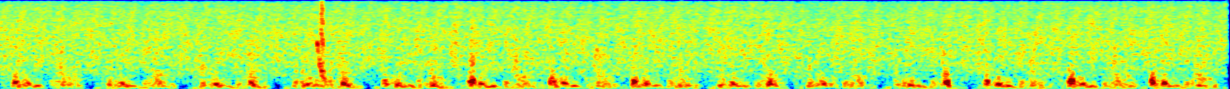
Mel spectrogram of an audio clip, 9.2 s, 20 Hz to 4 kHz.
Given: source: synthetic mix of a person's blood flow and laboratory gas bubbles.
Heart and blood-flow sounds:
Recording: Doppler ultrasound of blood flow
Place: precordium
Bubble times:
2.28-2.35 s: bubbles
2.39-2.52 s: bubbles
From the record:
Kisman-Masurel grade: 111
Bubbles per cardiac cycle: 1 to 2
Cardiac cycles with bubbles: 1 to 10%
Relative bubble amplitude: barely perceptible (0.100 to 0.250)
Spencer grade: 1 (occasional bubble signal discernible with the cardiac motion signal, with majority of cardiac periods free of bubbles)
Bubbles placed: only in the low amplitude regions of the cardiac cycle

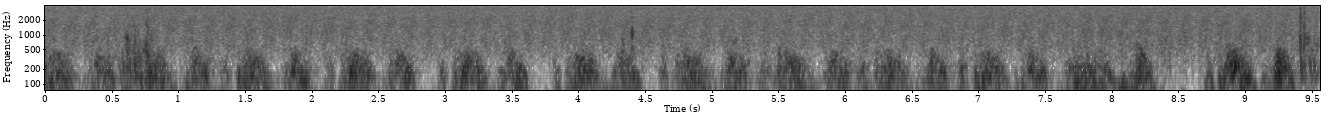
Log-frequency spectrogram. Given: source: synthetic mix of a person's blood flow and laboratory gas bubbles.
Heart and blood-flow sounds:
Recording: Doppler ultrasound of blood flow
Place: precordium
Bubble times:
0.56-0.85 s: bubbles
4.39-4.46 s: bubbles
9.40-9.57 s: bubbles
From the record:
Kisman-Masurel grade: 122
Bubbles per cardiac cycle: 1 to 2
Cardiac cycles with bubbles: 10 to 50%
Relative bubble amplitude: moderate (0.250 to 0.450)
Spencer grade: 2 (many but less than half of the cardiac periods contain bubble signals, singularly or in groups)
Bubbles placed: anywhere in the cardiac cycle

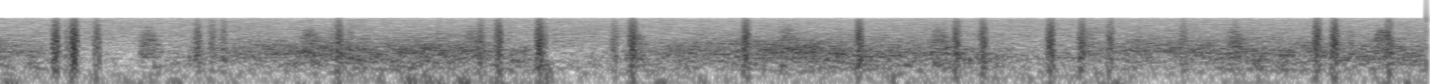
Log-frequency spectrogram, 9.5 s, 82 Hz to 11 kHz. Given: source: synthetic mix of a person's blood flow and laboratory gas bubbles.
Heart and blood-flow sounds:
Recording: Doppler ultrasound of blood flow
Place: subclavian vein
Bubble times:
no bubbles
From the record:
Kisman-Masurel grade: 000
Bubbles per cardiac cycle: 0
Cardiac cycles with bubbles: 0%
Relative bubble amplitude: no bubbles discernible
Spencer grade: 0 (complete lack of bubble signals)

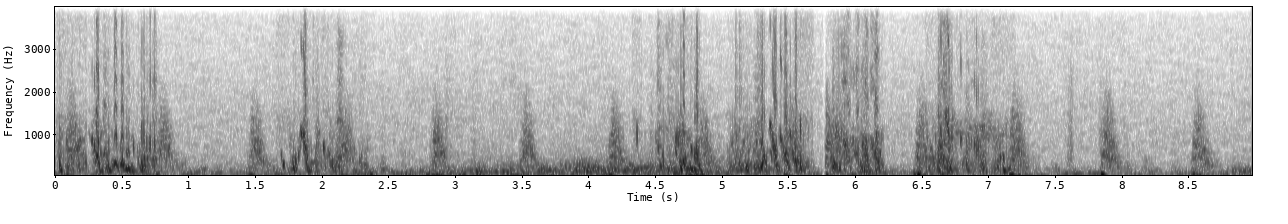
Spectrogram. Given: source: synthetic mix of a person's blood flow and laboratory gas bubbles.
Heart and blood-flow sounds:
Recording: Doppler ultrasound of blood flow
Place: subclavian vein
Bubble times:
0.00-0.80 s: bubbles
1.67-2.24 s: bubbles
2.27-2.38 s: bubbles
4.33-4.41 s: bubbles
4.49-4.90 s: bubbles
5.03-5.70 s: bubbles
5.80-6.23 s: bubbles
6.53-7.21 s: bubbles
From the record:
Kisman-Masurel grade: 333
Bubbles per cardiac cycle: rolling drumbeat, 9 or more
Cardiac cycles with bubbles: 50 to 99%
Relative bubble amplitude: loud (0.450 to 0.775)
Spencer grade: 3 (all of the cardiac periods contain showers or single bubble signals, but not dominating or overriding the cardiac motion signals)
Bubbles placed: anywhere in the cardiac cycle

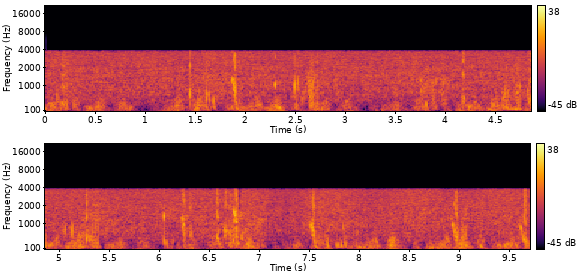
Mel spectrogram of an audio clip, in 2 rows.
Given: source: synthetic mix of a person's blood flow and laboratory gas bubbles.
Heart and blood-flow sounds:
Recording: Doppler ultrasound of blood flow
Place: precordium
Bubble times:
0.09-0.35 s: bubbles
1.41-1.98 s: bubbles
2.27-2.33 s: bubbles
2.44-2.78 s: bubbles
3.73-4.06 s: bubbles
4.10-4.24 s: bubbles
4.45-4.89 s: bubbles
5.03-5.50 s: bubbles
6.01-6.17 s: bubbles
6.21-6.35 s: bubbles
6.57-7.08 s: bubbles
7.48-8.01 s: bubbles
8.91-9.12 s: bubbles
9.15-9.28 s: bubbles
9.55-9.72 s: bubbles
From the record:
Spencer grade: 3 (all of the cardiac periods contain showers or single bubble signals, but not dominating or overriding the cardiac motion signals)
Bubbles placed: anywhere in the cardiac cycle

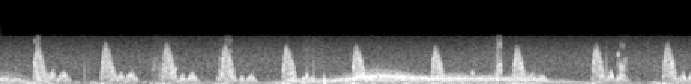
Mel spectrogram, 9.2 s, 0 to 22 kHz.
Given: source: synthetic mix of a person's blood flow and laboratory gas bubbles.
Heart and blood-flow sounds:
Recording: Doppler ultrasound of blood flow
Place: subclavian vein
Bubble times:
0.43-0.59 s: bubbles
2.01-2.38 s: bubbles
2.88-3.10 s: bubbles
4.06-4.13 s: bubbles
6.25-6.34 s: bubbles
6.58-6.70 s: bubbles
8.21-8.38 s: bubbles
From the record:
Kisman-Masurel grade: 122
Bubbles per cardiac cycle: 1 to 2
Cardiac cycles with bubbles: 10 to 50%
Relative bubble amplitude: moderate (0.250 to 0.450)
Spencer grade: 2 (many but less than half of the cardiac periods contain bubble signals, singularly or in groups)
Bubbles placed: anywhere in the cardiac cycle

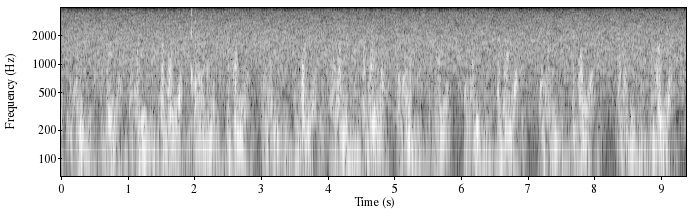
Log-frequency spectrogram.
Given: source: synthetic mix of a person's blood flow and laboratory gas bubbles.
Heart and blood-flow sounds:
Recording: Doppler ultrasound of blood flow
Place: precordium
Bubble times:
1.89-2.34 s: bubbles
From the record:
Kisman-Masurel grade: 113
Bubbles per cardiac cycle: 1 to 2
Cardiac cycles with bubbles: 1 to 10%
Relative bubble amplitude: loud (0.450 to 0.775)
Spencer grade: 1 (occasional bubble signal discernible with the cardiac motion signal, with majority of cardiac periods free of bubbles)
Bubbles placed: anywhere in the cardiac cycle

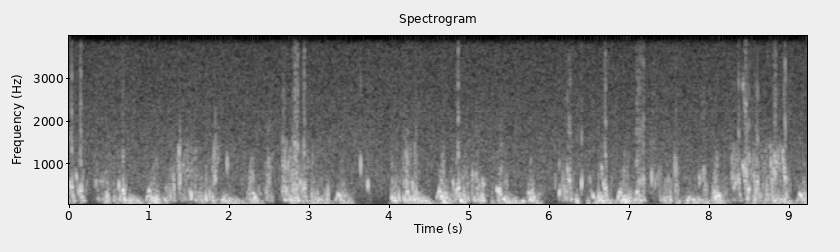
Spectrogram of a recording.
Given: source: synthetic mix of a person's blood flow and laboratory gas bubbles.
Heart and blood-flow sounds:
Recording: Doppler ultrasound of blood flow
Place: precordium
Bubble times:
0.00-0.24 s: bubbles
0.30-0.76 s: bubbles
1.19-1.93 s: bubbles
1.95-2.04 s: bubbles
2.44-2.56 s: bubbles
2.63-3.27 s: bubbles
3.61-3.78 s: bubbles
4.01-4.42 s: bubbles
4.76-5.25 s: bubbles
5.32-5.50 s: bubbles
6.04-6.45 s: bubbles
6.48-6.80 s: bubbles
7.07-7.64 s: bubbles
7.86-8.01 s: bubbles
8.26-9.03 s: bubbles
From the record:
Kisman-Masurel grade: 343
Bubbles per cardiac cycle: rolling drumbeat, 9 or more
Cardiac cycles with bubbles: 100%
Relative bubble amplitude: loud (0.450 to 0.775)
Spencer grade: 3 (all of the cardiac periods contain showers or single bubble signals, but not dominating or overriding the cardiac motion signals)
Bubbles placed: only in the low amplitude regions of the cardiac cycle

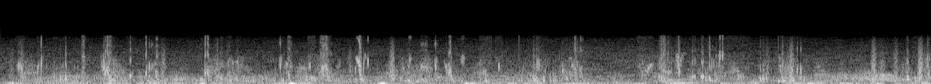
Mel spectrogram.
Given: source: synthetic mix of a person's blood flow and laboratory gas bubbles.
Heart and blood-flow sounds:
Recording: Doppler ultrasound of blood flow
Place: subclavian vein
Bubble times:
0.15-0.91 s: bubbles
1.00-1.62 s: bubbles
1.96-2.52 s: bubbles
2.71-2.94 s: bubbles
3.04-3.41 s: bubbles
3.52-3.72 s: bubbles
3.97-4.65 s: bubbles
4.79-4.92 s: bubbles
4.95-5.03 s: bubbles
5.18-5.88 s: bubbles
6.36-7.52 s: bubbles
7.57-7.70 s: bubbles
7.78-8.10 s: bubbles
9.04-9.32 s: bubbles
From the record:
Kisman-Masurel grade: 332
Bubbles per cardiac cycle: rolling drumbeat, 9 or more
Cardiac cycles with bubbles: 50 to 99%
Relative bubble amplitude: moderate (0.250 to 0.450)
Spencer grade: 3 (all of the cardiac periods contain showers or single bubble signals, but not dominating or overriding the cardiac motion signals)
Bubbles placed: anywhere in the cardiac cycle

